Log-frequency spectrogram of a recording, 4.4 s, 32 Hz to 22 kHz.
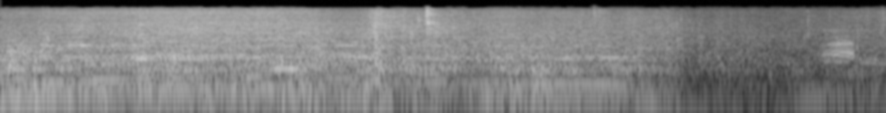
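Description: Jeep Wrangler JK's V6 engine revving under load as it climbs a steep dirt hill, with small rises and falls in pitch. It fades out near the end as the Jeep goes over the crest.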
